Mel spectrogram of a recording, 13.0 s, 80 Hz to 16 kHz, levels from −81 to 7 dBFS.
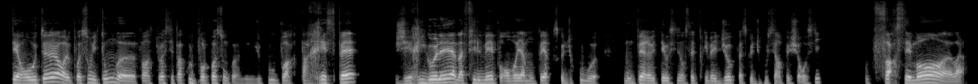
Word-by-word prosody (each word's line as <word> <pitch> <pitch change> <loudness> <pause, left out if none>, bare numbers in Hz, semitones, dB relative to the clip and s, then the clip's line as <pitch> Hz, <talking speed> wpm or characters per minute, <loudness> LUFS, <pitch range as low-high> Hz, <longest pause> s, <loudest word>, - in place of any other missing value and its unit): tu 140 - +2
es - - +8
en 125 -1 +2
hauteur, 165 +8 +3
le 125 - 0
poisson 135 +5 -3
il 135 - -3
tombe, 160 +1 -2
heu, 110 -1 +4
enfin, 110 +1 -6
tu - - -13
vois 140 - -1
c'est - - -11
pas 130 - -3
cool 145 -2 -6
pour 135 - -1
le - - -12
poisson 135 -3 -2
quoi, 95 - -8
donc 100 0 -16
du 105 +1 -14
coup, 135 +4 -8
par - - -3
par - - -7
respect, 150 +5 +3 0.5
j'ai 115 +5 -4
rigolé, 145 +2 +4
elle 165 -2 +6
m'a 125 -1 +1
filmé 140 +3 -1
pour 115 - -5
envoyer 120 +1 +1
à - - -1
mon 115 0 -8
père 130 +3 +1
parce - - -17
que 120 - -5
du 105 -1 -12
coup, 110 -1 -7
heu, - - -13 0.3
mon 110 -1 -6
père 130 +3 +3
était 115 +1 -3
aussi 115 +1 -4
dans 115 - -6
cette 110 -1 -7
private 115 -4 -6
joke 130 +3 -2
parce 105 - -7
que 115 - -8
du 100 -1 -14
coup, 125 - -12
c'est 120 - -8
un 100 - -5
pêcheur 105 -1 -7
aussi, 160 +11 -9 0.6
donc - - -18
forcément, 140 0 +4
heu, 100 - -1
voilà. 110 - -3
125 Hz, 275 wpm, -24 LUFS, 110-140 Hz, 0.6 s, es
